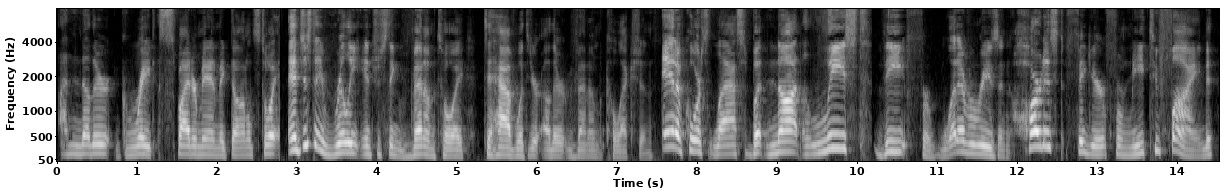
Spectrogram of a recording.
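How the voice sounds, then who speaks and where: A man's voice: fairly high pitch, lively intonation, a little slow, few pauses. A man in his thirties giving a casual, enthusiastic toy review, chatty and emphatic as the host.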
